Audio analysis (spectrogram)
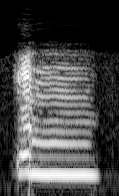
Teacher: فلمعرفة مخرج الميم مثلا نقول إم أو إم، فنجد بأن نهاية صوته عند الشفتين فهو إذن شفوي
